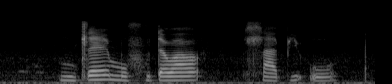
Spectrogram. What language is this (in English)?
Southern Sotho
